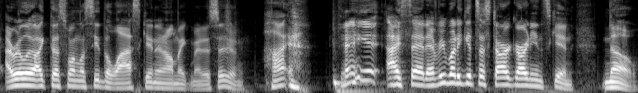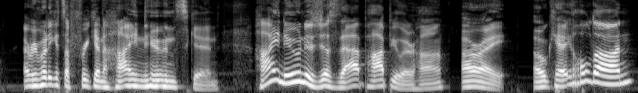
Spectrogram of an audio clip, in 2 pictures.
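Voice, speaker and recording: A man's voice: mid-range voice, no room sound. A man hosting a reaction video, talking casually and informally as he thinks aloud and reads aloud. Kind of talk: casual fan reaction commentary, partly reading wiki aloud.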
